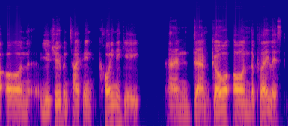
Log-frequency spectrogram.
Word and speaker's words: Coinigy: go on YouTube and type in Koinigi and go on the playlist Bitcoin trading. Koinigi is spelled coin IGY, so COINIGY Koinigi, and Bitcoin trading playlist.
